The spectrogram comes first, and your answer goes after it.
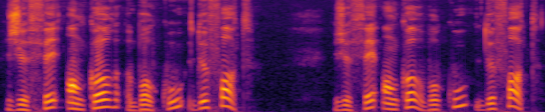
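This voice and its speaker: Male lesson reader: deliberate, clear, repeats each phrase, animated intonation. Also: a little high, no room sound, studio quality. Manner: clear, deliberate, each sentence said three times. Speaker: language lesson voice. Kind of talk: slow repeated phrase reading for learners.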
